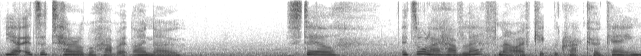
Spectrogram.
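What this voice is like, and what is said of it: Upper-class British accent. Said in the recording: “Are you British?... I love your accent.... You sound really, like, upper class.”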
